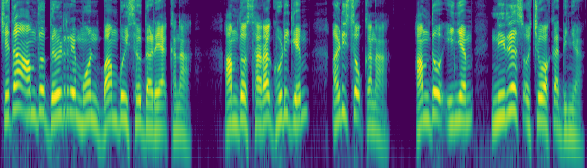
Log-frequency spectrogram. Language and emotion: Santali, angry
